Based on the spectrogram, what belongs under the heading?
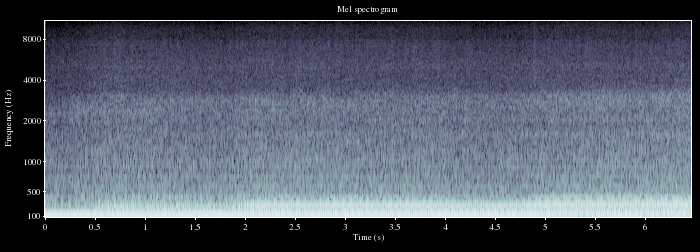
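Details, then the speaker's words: TH350 automatic transmission after governor gear replacement, new filter and fluid top-up, test drive: engine note climbs then drops cleanly as it upshifts firmly, all three gears, no slipping or flare; normal shifting. "actually it still shifts nicely doesn't slip or anything stupid like that"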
